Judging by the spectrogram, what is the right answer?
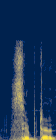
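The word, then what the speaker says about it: sceptre: seizures के बाद सीन है सीन में सी साइलेंट है इसका मतलब होता है दृश्य उसके बाद है सेप्टर सिप्टर का मतलब होता है राजदंड ठीक है राजदंड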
